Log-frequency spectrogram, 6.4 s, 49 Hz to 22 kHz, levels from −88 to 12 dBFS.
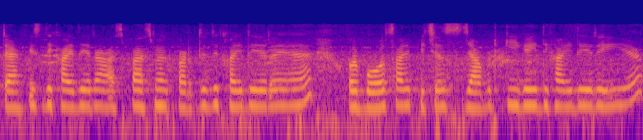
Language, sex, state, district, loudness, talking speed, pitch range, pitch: Hindi, female, Chandigarh, Chandigarh, -18 LUFS, 205 wpm, 210-225 Hz, 220 Hz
